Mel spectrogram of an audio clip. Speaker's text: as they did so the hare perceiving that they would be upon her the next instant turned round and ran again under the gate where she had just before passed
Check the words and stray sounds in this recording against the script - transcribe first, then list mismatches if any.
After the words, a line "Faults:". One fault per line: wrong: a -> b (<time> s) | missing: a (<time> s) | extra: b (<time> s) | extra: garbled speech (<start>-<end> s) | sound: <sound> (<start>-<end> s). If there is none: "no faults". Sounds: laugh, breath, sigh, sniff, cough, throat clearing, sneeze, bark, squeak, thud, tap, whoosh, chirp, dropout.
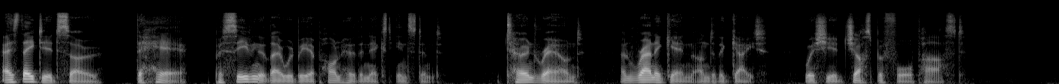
as they did so the hare perceiving that they would be upon her the next instant turned round and ran again under the gate where she had just before passed
Faults:
no faults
